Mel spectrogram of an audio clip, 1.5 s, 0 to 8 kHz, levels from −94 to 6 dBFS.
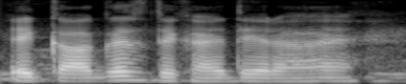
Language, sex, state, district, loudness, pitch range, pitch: Hindi, male, Arunachal Pradesh, Lower Dibang Valley, -19 LUFS, 120-130 Hz, 125 Hz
